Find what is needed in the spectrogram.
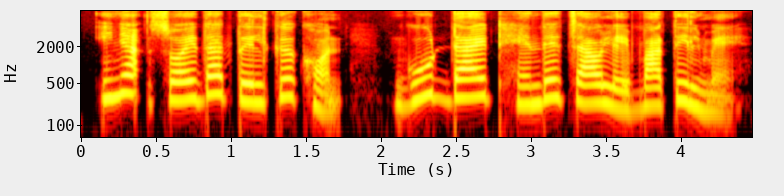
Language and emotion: Santali, neutral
